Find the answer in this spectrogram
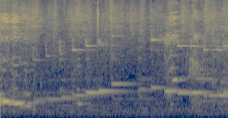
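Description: A simple electronic tune from a baby activity jumper's music toy, played as a string of held notes stepping up and down. A short baby vocal sound comes right at the start.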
